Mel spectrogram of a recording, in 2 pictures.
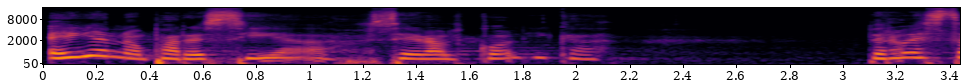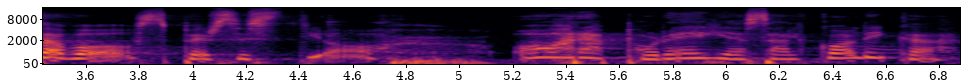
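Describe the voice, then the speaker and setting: This woman has a high pitch and an English accent. She talks at a fairly slow pace with ordinary pitch variation. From United States (born in Las Vegas). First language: English (speaking Spanish). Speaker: missionary, conference speaker. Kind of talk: sermon.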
